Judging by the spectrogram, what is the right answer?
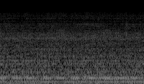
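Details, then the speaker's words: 2004 Englander 25PDVC pellet stove, original 10-year-old auger motor, just after oiling and greasing to cure annual groaning: steady low hum, constant mid tone, no groan or strain; running normally. "just a few moments after the oil and greasing and this thing is running just fine again"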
